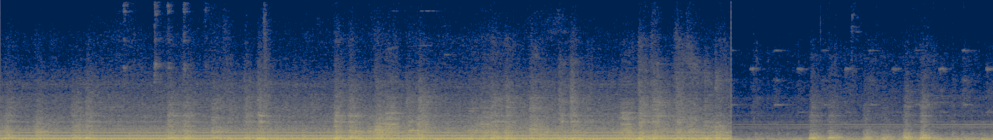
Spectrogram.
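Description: Train running, heard from inside the car: wheels clattering on the rails under a steady drive hum. About seven seconds in the hum cuts off suddenly and the train coasts on more quietly, wheels still knocking over the track, as it nears a station stop.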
